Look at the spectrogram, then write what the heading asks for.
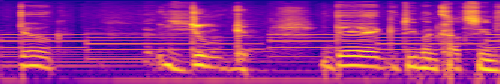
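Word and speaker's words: Dug: I was wondering whether we pronounced it differently since it was spelled D-U-G. I thought maybe it was Doug.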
